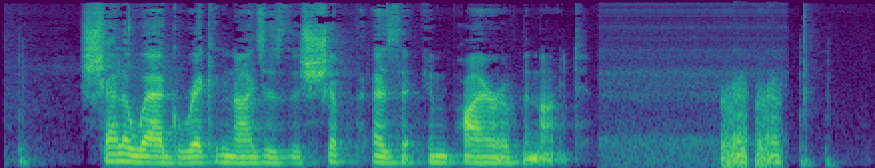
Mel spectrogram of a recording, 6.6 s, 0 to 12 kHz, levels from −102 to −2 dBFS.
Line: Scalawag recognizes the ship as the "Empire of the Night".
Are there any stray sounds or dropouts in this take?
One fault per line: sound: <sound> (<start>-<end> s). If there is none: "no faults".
sound: laugh (5.4-5.9 s)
